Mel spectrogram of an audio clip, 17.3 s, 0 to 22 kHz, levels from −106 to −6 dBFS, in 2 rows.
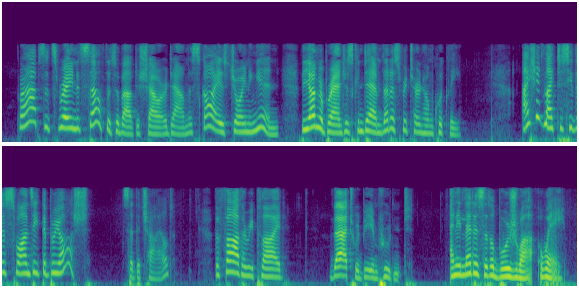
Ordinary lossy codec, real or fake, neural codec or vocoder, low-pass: MP3, 64 kbps; real; none; 7.2 kHz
